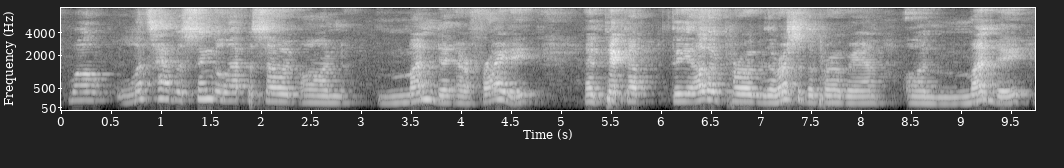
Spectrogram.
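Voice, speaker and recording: A man co-presenting an informal history talk, explaining things in a measured, step-by-step way. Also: on the high side, darkish tone. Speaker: co-presenter at a fan convention talk. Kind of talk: informal lecture on old radio history. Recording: very echoey room, distant mic, faint noise.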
